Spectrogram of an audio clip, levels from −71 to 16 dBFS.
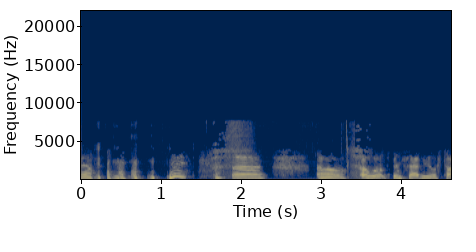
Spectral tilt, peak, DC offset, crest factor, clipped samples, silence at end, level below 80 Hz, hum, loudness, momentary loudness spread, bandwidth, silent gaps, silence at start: -3.5 dB/octave; 0 dBFS; under 0.1%; 16 dB; under 0.1%; 0 s; -58 dBFS; none; -17 LUFS; 11 LU; 8 kHz; none; 0 s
